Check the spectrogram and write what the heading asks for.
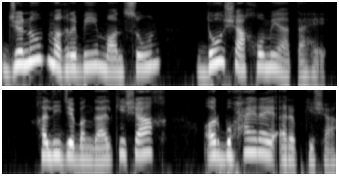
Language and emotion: Urdu, neutral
